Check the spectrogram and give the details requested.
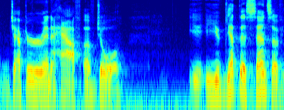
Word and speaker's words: Joel: and his name is Joelle and he pronounces it Joelle even though we we think of it as Joel and and the more I think about it the Hebrew pronunciation is probably Joelle but anyway we've got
